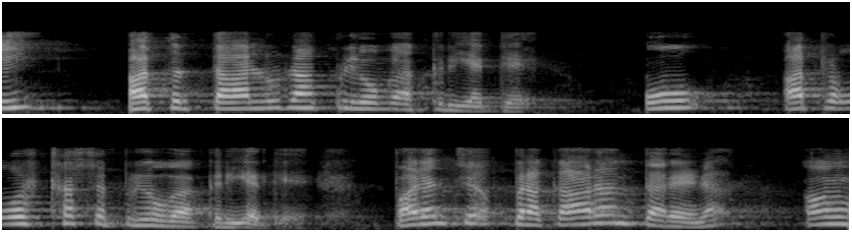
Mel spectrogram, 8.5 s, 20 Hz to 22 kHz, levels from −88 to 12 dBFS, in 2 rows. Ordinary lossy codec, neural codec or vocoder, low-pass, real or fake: none; codec, 16 kHz in and 24 kHz out, 1.1 kbps, FireRedTTS-2 codec; 7.2 kHz; fake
